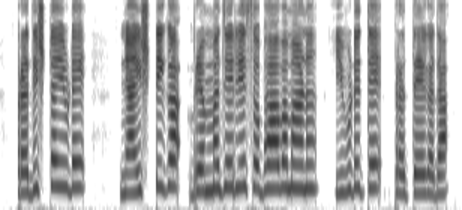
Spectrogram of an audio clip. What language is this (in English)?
Malayalam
